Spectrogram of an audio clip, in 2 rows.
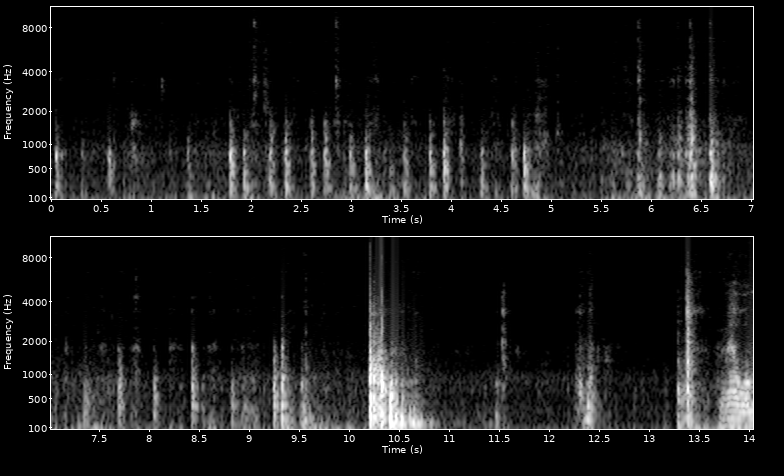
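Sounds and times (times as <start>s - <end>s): loud thump on workbench: 10.2s - 10.8s.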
